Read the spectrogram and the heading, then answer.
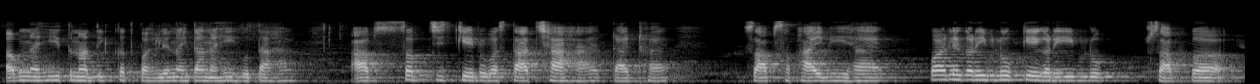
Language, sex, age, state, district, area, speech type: Hindi, female, 30-45, Bihar, Samastipur, rural, spontaneous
